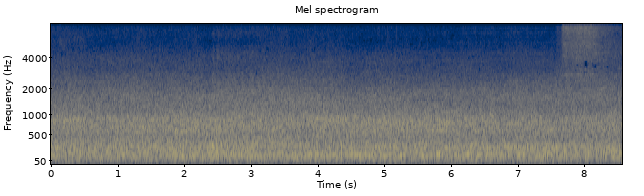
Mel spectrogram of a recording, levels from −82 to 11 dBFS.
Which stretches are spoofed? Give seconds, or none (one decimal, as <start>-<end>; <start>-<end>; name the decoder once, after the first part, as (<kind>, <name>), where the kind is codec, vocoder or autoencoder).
5.8-7.8 (autoencoder, DAC-VAE)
